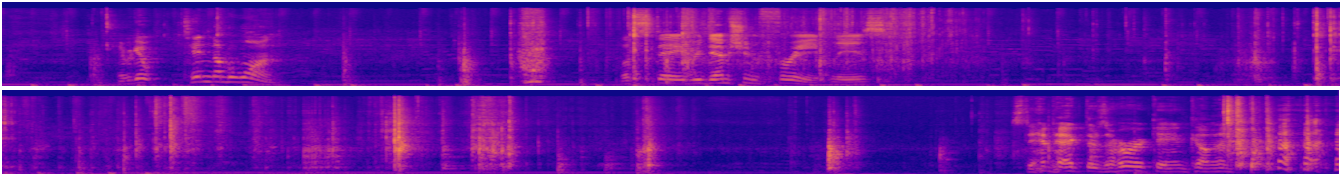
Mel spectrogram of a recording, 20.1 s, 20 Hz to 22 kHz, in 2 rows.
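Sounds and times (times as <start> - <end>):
background music: 0.0 - 20.0
shrink-wrap crinkling and tearing: 4.8 - 7.4.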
